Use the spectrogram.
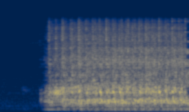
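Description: An overlock sewing machine starts up abruptly after a moment of quiet and stitches a dress with a loud, steady, fast mechanical whir and rattle that runs to the end, with no talk.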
